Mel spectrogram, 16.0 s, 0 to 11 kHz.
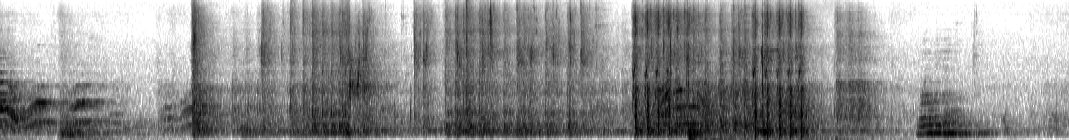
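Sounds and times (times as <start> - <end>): airsoft guns firing: 4.4 - 5.7, 9.5 - 13.8.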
